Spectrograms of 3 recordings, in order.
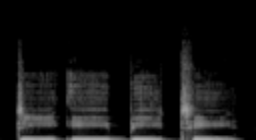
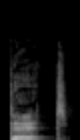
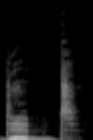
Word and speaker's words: debt: Debt is spelled D E BT but the B is silent so it's debt not debed debt.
